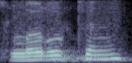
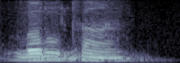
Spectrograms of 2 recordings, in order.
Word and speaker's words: Littleton: Yes, Lanny, L-A-N-N-Y. And my last name is Littleton. – Okay, spell it for him. – L-I-T-T-L-E-T-O-N, Littleton. And my wife's first name is Linda. – You said L-I-T-T-E-O-N? – L-I-T-T-L-E, Little, and then T-O-N, Littleton.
